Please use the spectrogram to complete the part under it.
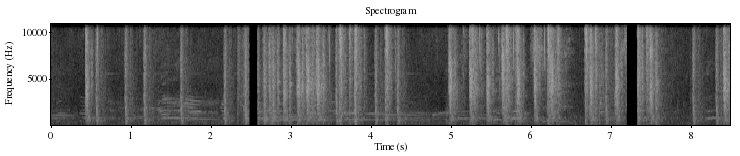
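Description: Rapid bursts of automatic gunfire from the video game Insurgency Sandstorm, dense, overlapping shots with a few brief gaps, and voices talking over the shooting.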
